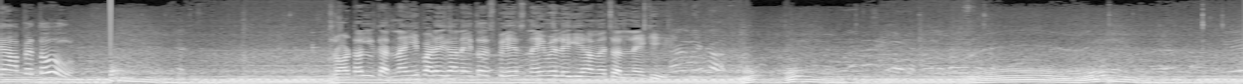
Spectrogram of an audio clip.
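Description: A motorcycle engine revs up and down a few times.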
